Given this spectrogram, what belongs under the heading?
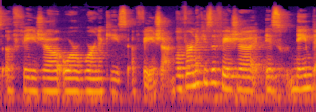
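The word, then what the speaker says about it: Wernicke: In today's video, I will be going over the difference between Broca's aphasia and Vernick's aphasia, also sometimes pronounced as Woricky's aphasia.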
